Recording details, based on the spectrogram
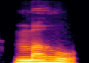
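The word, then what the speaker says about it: Mhow: या बोलते हैं जिसको महू ठीक है एम हाउ लिखा हुआ है लेकिन हिंदी में जो उसका उच्चारण करते हैं वो महू होता है महू तो महू में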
